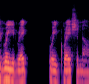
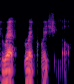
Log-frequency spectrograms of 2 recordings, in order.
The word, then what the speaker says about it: recreational: Um, however, we don't say re recreational, right? We say rec recreational.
